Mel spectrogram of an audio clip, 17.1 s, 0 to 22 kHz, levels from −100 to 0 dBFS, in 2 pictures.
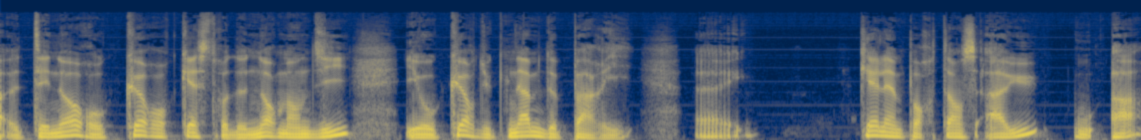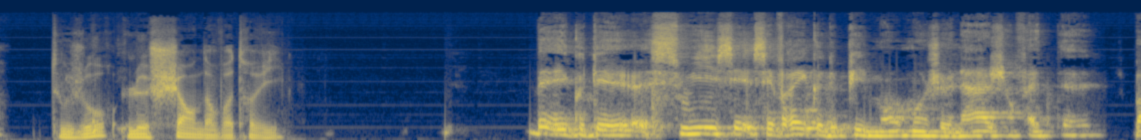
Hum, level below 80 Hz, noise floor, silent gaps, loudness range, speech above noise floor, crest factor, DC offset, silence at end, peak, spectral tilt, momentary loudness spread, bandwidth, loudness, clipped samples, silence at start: none; -30 dBFS; -67 dBFS; none; 7 LU; 55 dB; 12 dB; under 0.1%; 0 s; -2 dBFS; -5.5 dB/octave; 12 LU; 15.5 kHz; -13 LUFS; under 0.1%; 0 s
